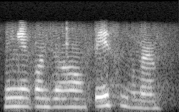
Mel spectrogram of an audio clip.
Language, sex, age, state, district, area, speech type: Tamil, female, 18-30, Tamil Nadu, Mayiladuthurai, rural, conversation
